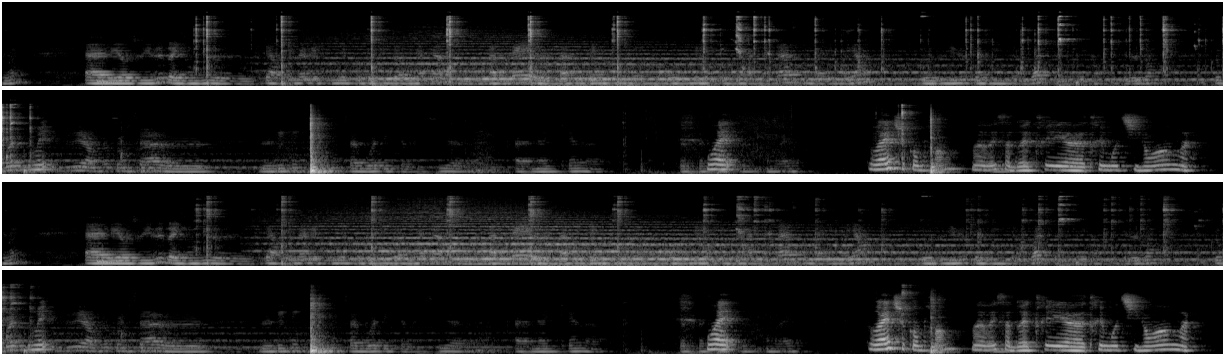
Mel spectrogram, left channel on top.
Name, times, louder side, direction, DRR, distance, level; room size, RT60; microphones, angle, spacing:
voice 1, 0.0-17.0 17.3-18.2 19.0-20.2 22.1-22.3, equal, 5° right, 1.3 m, -39 dB
sound 1, 1.9-2.2 2.4-3.0 3.6-4.1 4.4-4.6 5.2-5.5 6.1-6.3 7.0-7.8 8.1-12.8 13.3-14.0 14.8-15.6 16.5-17.4 18.4-20.3 20.9-21.7, left 6 dB, 70° left, 0.6 m, -33 dB
sound 2, 2.5-17.2 17.6-17.7, right 2 dB, 70° right, 1.1 m, -38 dB
voice 2, 19.0-19.5 20.9-24.1, right 3 dB, 25° right, 0.4 m, -29 dB
14.0 x 7.6 x 2.9 m
head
